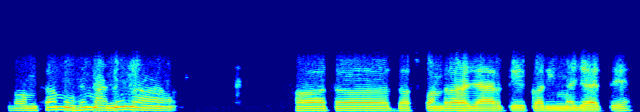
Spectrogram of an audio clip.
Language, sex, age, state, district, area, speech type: Maithili, male, 30-45, Bihar, Sitamarhi, urban, conversation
